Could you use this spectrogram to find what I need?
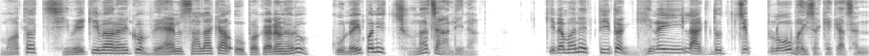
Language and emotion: Nepali, disgusted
